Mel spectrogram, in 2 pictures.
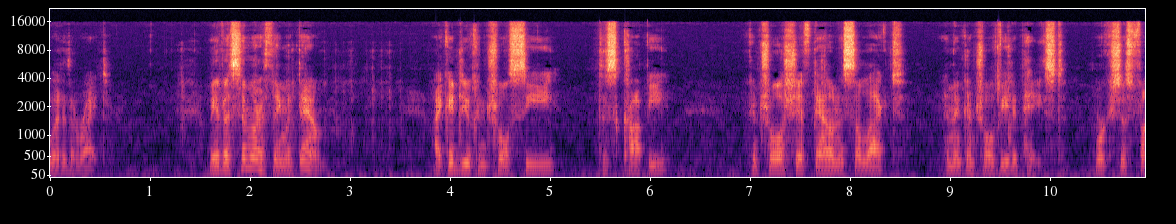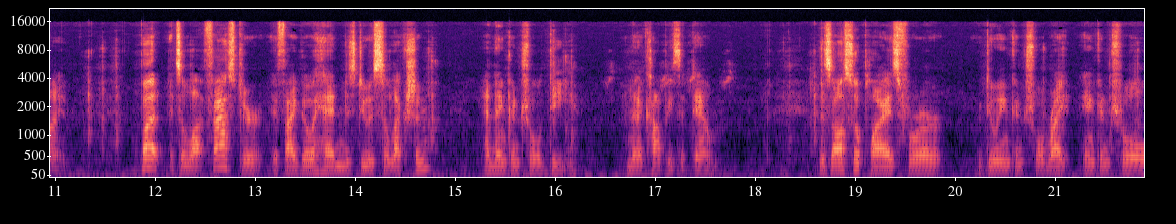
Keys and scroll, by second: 1.2 Down, 1.5 1, 1.7 Down, 1.8 1, 2.0 Down, 2.0 1, 2.6 Up, 2.8 Up, 2.9 Up, 3.1 Up, 3.2 Up, 4.1 super+c, 7.3 shift+super+Down, 9.3 super+v, 11.3 super+z, 11.8 Up, 12.2 Down, 14.4 shift+super+Down, 15.8 super+d, 18.5 shift+super+Right, 20.7 super+r.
